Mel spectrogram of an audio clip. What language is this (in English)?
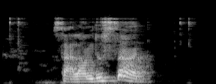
Persian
